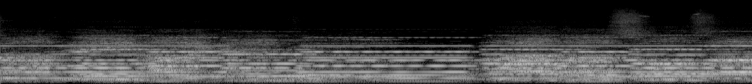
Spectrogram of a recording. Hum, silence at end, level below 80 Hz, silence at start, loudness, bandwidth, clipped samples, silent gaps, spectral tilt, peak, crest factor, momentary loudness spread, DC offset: none; 0 s; -68 dBFS; 0 s; -21 LUFS; 14 kHz; under 0.1%; none; -5.5 dB/octave; -6 dBFS; 14 dB; 3 LU; under 0.1%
